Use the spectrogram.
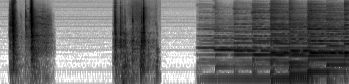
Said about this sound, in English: The door opened, and her husband came in.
